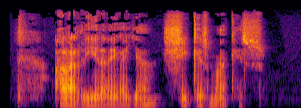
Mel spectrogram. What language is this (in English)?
Catalan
